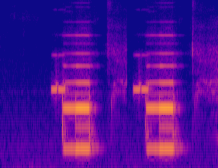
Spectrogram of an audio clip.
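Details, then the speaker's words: Hospital ventilator switched on and running its start-up self-test, connected to a test lung for demonstration: two loud repeated electronic alarm tones. "So, I'm going to turn the machine on for a second. It's going to do a self alarm. It's going to be a little noisy here for a second,"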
